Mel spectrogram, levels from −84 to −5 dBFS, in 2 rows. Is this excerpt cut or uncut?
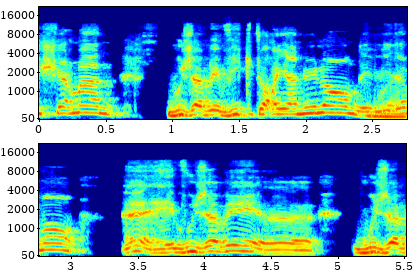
uncut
